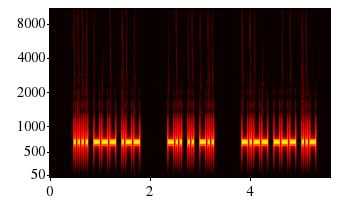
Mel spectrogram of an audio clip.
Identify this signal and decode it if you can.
Morse code, heard as a keyed tone, about 30 wpm, 700 Hz. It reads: HOW DID YOU
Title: 2x Word-Spacing - Sentences from Top 100 Words - 30wpm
